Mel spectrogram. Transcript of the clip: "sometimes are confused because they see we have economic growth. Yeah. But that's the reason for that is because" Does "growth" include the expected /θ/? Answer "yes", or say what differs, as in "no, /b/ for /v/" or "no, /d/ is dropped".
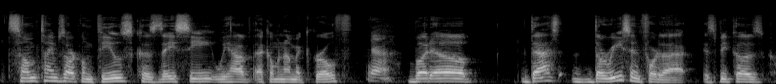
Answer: yes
